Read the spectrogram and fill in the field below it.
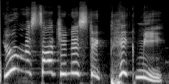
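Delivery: high, shrill-pitched mocking Swiftie voice; mock angry Swiftie. Imagined Swiftie commenter attacking the vlogger, mock high whine. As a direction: squeak it out like an outraged fan commenter. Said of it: "I can hear the Swifties ... typing".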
